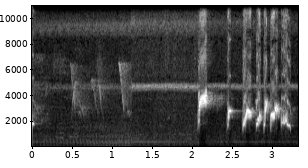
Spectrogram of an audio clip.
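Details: Red-whiskered bulbul, southern master-style phrasing used as a training and stimulation recording: after a quiet start with faint chirps, a rapid run of several bright, warbling whistled notes closes the segment.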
